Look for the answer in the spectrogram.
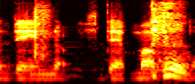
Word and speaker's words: denouement: and then there's the denouement. Well, how do you say that, Mark? Say it denouement.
